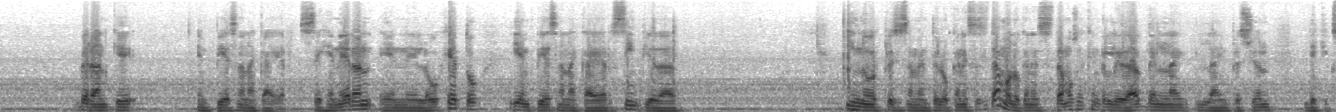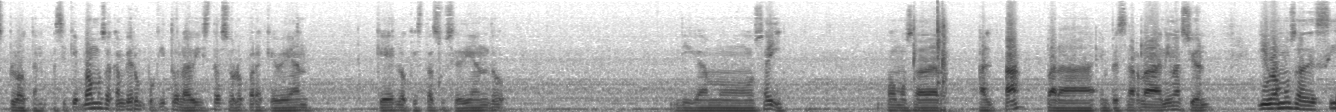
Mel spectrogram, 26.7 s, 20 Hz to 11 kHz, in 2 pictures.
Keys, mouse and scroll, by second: 6.3 Escape, 8.1 KP_7, 13.3-14.9 middle drag, 16.2 middle click, 17.8-19.0 middle drag, 19.9 middle click, 22.4 alt+a.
